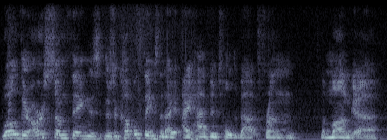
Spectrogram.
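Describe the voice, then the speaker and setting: A man who voices anime characters, talking in a casual interview. He rambles with many fillers and restarts and has a baritone voice. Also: a little slow, darkish tone. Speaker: voice actor guest. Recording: distant, roomy, dull lo-fi sound.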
